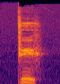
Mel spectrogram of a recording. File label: "pus", patois jura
